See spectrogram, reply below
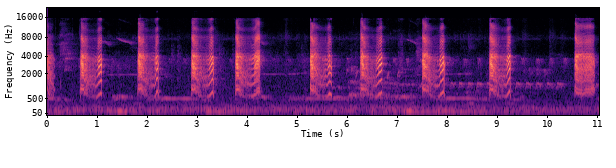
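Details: Long-tailed shrike lure recording meant to provoke other shrikes into answering: loud, harsh, rasping bursts, often doubled, repeated about every second, with faint thin whistles and low background hum between them.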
